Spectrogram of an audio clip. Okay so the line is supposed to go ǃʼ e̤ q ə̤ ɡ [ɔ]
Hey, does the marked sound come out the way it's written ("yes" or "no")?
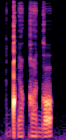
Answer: yes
